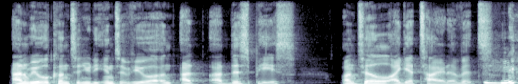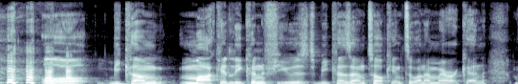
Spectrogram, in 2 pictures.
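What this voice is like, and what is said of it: Trinidadian accent. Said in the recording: “this is not your real accent. You are a fake. ... So I will switch to my Trinidadian accent,”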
